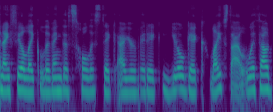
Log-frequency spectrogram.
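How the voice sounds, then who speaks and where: Against a quiet background, a woman speaks at a medium pitch, her sound dry and close with no echo. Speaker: Ayurvedic wellness educator and writer. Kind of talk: casual interview chat. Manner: energetic in person, calm on voiceover.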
